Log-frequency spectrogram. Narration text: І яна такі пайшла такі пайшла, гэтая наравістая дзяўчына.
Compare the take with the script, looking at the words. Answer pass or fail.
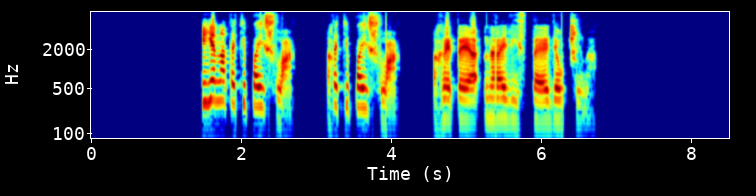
pass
